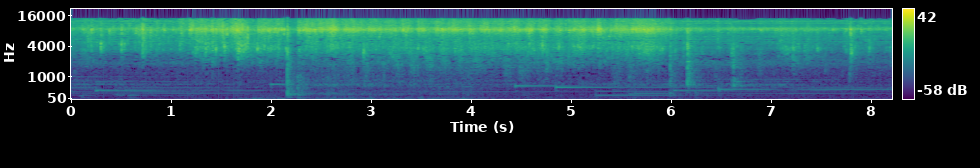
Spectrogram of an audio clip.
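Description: Water spraying from a handheld shower head onto a tiled shower floor and a wet puppy, loudest through the middle. Soft background music with long held notes plays underneath.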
